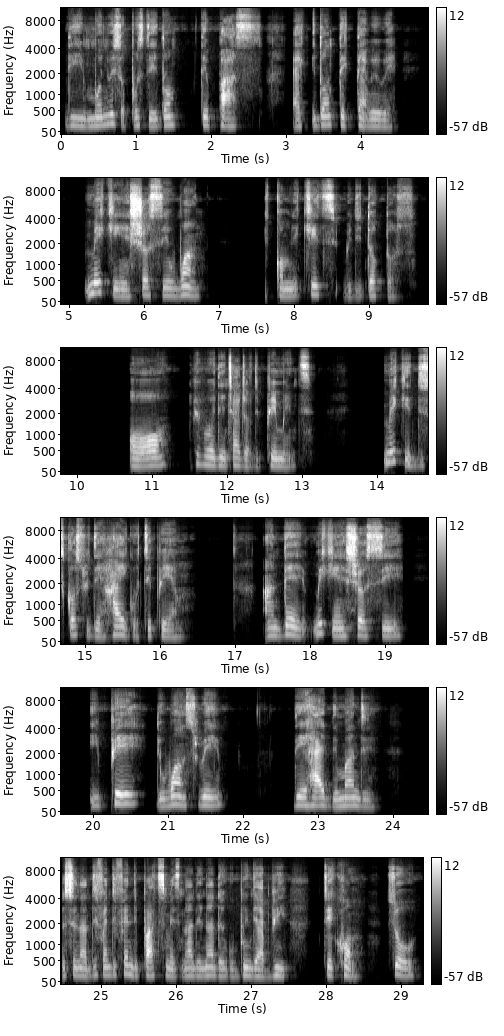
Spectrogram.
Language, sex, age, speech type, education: Nigerian Pidgin, female, 15-29, spontaneous, tertiary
